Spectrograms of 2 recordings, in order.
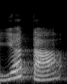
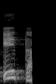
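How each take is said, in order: First: The word begins with a full 'ya' sound. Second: The word begins with a reduced 'e' sound. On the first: "this is written ya-ta" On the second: "whenever we say it very quickly, we tend to pronounce ya as a"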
